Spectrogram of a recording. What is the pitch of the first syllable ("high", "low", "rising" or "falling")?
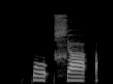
low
